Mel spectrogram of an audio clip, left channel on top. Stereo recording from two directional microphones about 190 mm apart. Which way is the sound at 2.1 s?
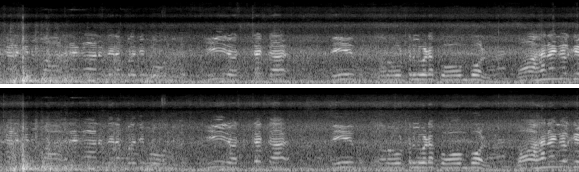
20° right (ahead or behind).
